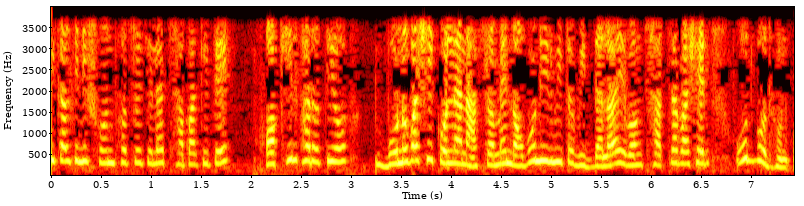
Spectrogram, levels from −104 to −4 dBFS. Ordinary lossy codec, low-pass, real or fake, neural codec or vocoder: none; 3.6 kHz; real; none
